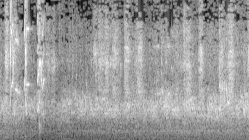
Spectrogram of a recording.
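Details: Three quick, loud chirps open a steady stream of busy budgie chatter, high and warbling, continuing without a break.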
